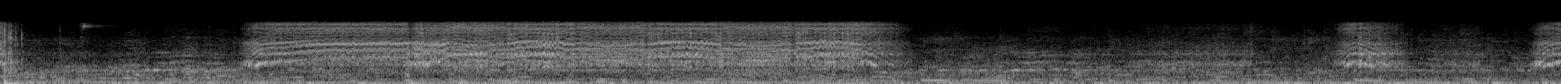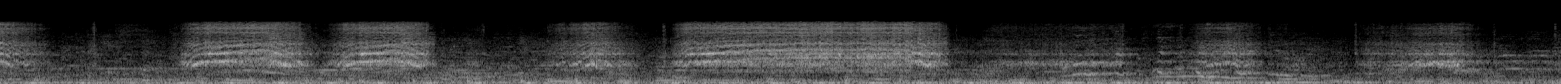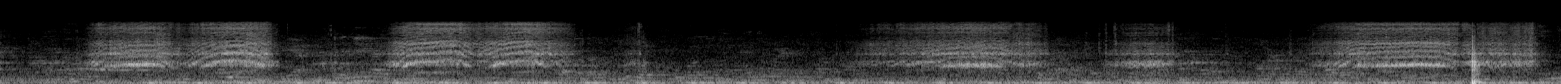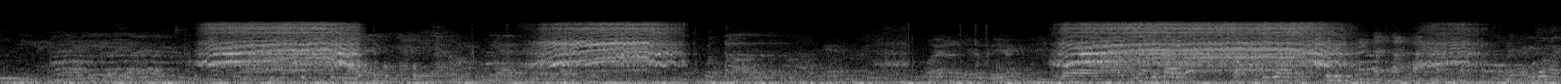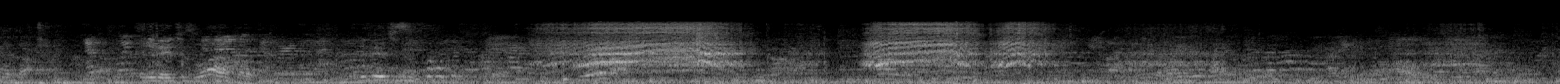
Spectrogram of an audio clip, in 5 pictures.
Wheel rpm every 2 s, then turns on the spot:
10, 110, 160, 160, 60, 10, 20, 20, 40, 80, 20, 120, 70, 20, 30, 10, 80, 50, 30, 10, 70, 20, 70, 20, 80, 30, 70, 0, 40, 150, 50, 0, 10, 20, 90, 50, 40, 10, 20.
10-14 24-26 30-32 64-66 72-76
